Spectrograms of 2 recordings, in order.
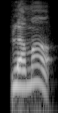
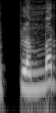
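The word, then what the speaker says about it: plumber: और ये जो आज हमें प्लमर बोलने में ये जो थोड़ी हिचक आती है कि अचानक से प्लम्बर तो बचपन से बोलते आए हैं, अब अचानक से प्लमर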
